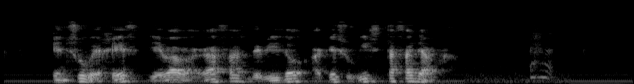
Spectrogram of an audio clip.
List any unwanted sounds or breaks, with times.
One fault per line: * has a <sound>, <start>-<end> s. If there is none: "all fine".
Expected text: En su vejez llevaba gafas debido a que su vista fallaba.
* has a cough, 5.3-5.6 s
